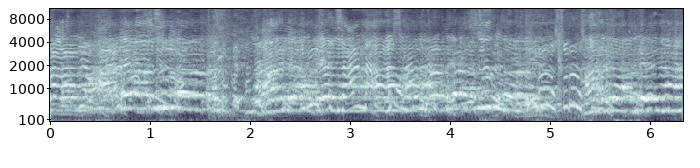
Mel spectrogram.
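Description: An unaccompanied crowd of women's voices chanting and calling out together, many voices overlapping.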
